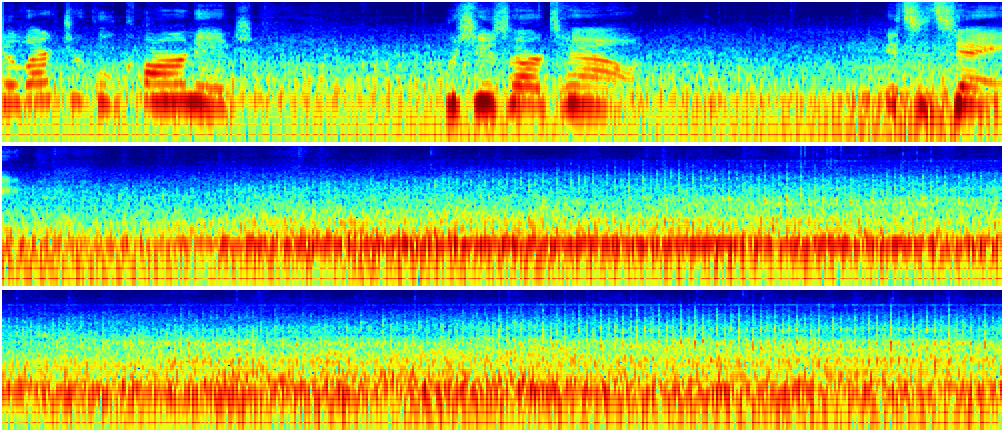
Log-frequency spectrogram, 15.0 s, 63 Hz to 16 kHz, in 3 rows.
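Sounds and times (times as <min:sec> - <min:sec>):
helicopter flying overhead: 0:00.0 - 0:15.0.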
